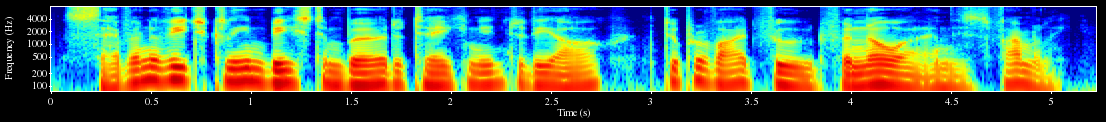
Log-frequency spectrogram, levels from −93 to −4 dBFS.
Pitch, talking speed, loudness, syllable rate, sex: 105 Hz, 230 wpm, -18 LUFS, 5.7 syllables/s, male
